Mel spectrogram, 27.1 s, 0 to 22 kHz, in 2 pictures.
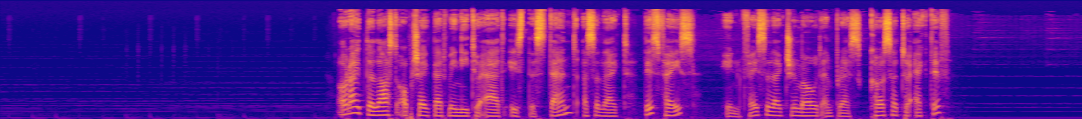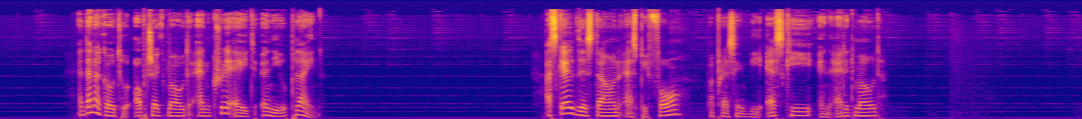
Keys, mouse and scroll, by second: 1.5 Tab, 4.8 click, 5.8 click, 10.0 click, 13.4 Tab, 15.3 shift+a, 20.6 Tab, 21.7-25.7 middle drag, 23.5 s, 25.7 click, 26.4 s.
